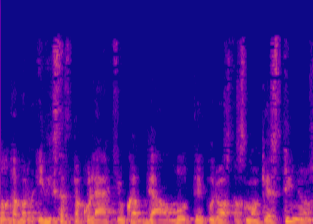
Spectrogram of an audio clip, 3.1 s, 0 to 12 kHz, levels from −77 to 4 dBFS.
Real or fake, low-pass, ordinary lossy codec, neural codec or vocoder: real; 9.9 kHz; AAC, 32 kbps; none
